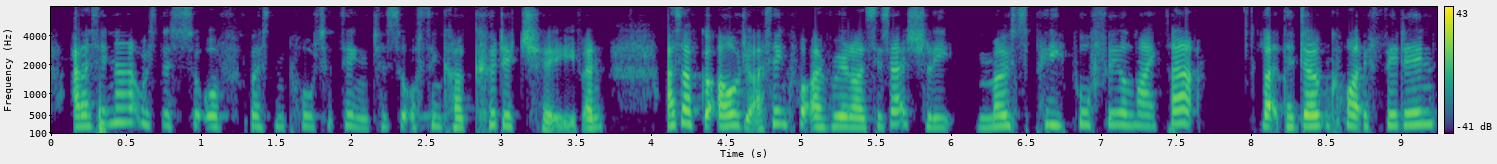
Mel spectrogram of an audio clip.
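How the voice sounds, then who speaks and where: A woman with an English accent talks at a high pitch. Her intonation stays fairly even. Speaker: university leader. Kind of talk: interview. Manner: halting.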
